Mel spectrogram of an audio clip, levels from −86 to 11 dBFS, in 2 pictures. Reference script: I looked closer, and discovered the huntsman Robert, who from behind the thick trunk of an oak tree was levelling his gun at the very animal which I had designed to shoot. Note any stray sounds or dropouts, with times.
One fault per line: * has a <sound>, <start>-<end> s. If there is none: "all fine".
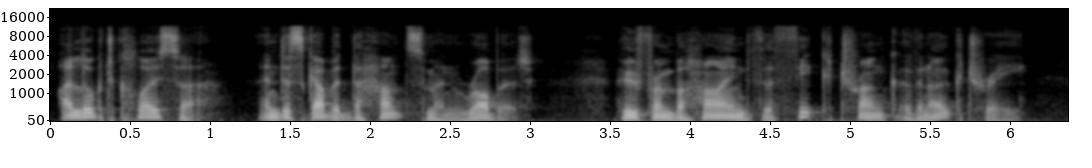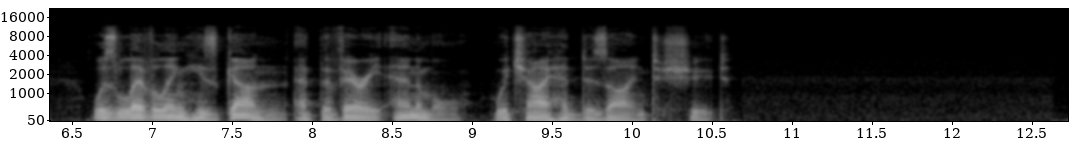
all fine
